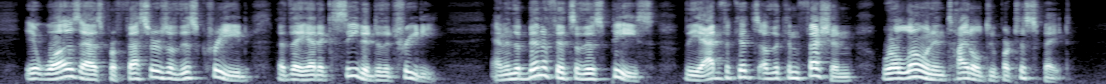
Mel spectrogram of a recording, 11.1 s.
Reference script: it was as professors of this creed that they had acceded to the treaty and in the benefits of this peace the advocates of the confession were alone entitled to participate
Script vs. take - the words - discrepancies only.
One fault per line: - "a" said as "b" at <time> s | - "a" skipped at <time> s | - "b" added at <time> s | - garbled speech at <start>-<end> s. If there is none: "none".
none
